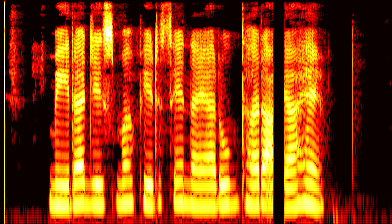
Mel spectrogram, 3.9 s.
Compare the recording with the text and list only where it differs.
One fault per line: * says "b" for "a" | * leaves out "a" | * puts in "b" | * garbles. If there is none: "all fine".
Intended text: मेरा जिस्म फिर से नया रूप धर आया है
all fine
